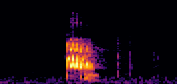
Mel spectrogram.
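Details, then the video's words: A common moorhen utters one loud, grating pulsed croak, short and abrupt, followed by a few faint clicks. "Gallineta común (Gallinula chloropus) Canto y Reclamo"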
